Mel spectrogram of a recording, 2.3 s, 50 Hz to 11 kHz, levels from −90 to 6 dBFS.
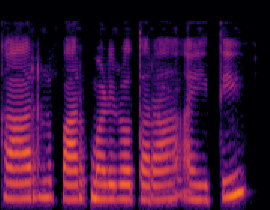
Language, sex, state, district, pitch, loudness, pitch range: Kannada, female, Karnataka, Dharwad, 230 Hz, -31 LUFS, 225-250 Hz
